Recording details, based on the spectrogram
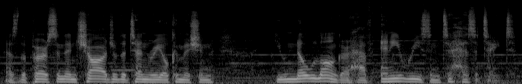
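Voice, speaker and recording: An actor playing a calm, shrewd noble commissioner in a video game, speaking in a measured, formal, persuasive way. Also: male voice, mid-range voice, natural voice. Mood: shrewd, composed. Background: game music.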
